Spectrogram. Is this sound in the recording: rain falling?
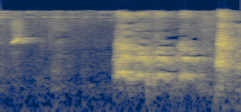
no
